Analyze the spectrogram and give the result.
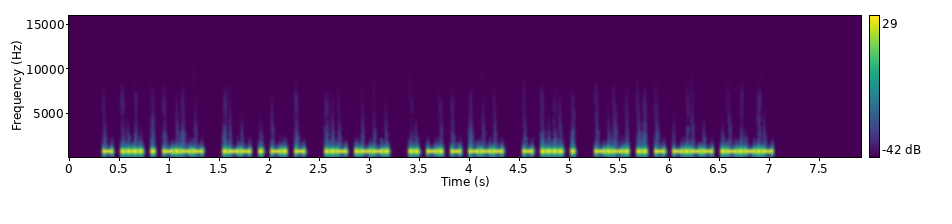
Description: Morse code, heard as a keyed tone, about 40 wpm, 700 Hz. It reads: THEY WENT UP INTO THE CITY.
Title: Sentences from Top 1000 Words - Review Part 1 - 40wpm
